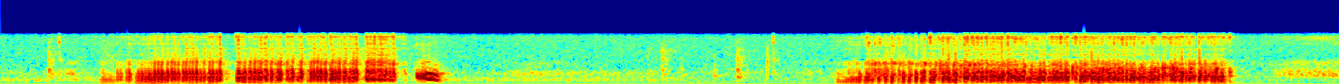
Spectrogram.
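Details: Serious snoring from a husband sleeping on a waterbed beside his wife, recorded to disprove his claim that he only snores when she is in bed with him.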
